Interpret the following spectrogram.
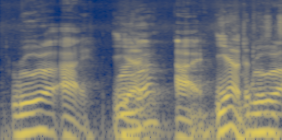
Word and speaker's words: Rührei: So you have to separate it, Rühr, and then Ei. Rührei. Yeah. Rührei. Yeah, that wasn't so Rührei.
